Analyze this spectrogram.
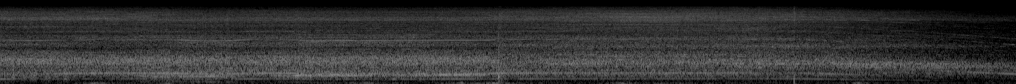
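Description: Electric plunge router with a 1/4-inch bit running steadily at speed. Near the end it is switched off and its whine falls in pitch and fades as the motor spins down.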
